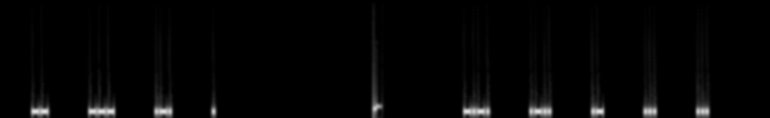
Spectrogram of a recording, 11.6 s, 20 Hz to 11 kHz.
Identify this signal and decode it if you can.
Morse code, heard as a keyed tone, about 36 wpm, spaced as for 12 wpm, 690 Hz. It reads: MORE CLASS
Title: 6x Character Spacing - Top 500 Words - 35wpm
